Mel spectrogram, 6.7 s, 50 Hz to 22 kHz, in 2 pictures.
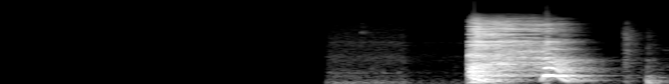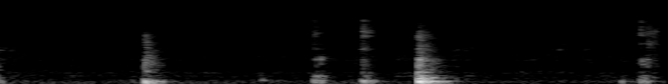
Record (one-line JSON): {"cough_length": "6.7 s", "cough_amplitude": 26028, "cough_signal_mean_std_ratio": 0.21, "survey_phase": "beta (2021-08-13 to 2022-03-07)", "age": "45-64", "gender": "Male", "wearing_mask": "No", "symptom_sore_throat": true, "smoker_status": "Never smoked", "respiratory_condition_asthma": false, "respiratory_condition_other": false, "recruitment_source": "REACT", "submission_delay": "3 days", "covid_test_result": "Negative", "covid_test_method": "RT-qPCR"}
